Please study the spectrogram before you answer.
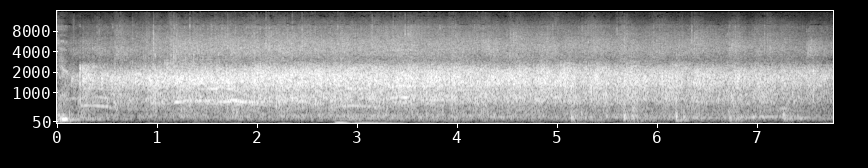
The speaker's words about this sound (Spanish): A continuación, queremos dejarles el saludo de bienvenida de nuestra querida presidenta nacional de nuestra agrupación Cantoras de Chile. Les pedimos un aplauso para ella.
